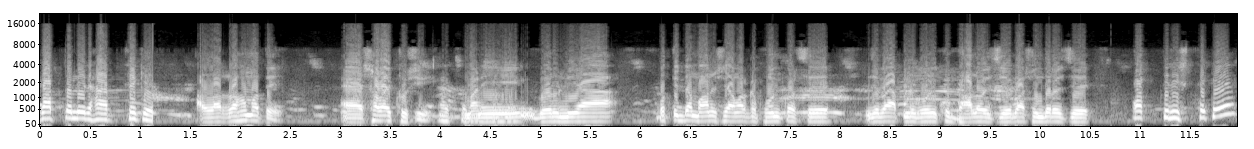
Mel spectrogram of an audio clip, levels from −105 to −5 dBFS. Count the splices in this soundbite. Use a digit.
2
